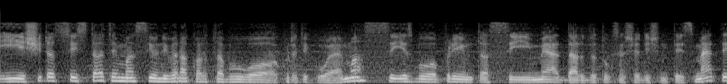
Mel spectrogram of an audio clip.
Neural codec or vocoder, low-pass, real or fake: codec, 16 kHz, 0.4 kbps, LongCat-Audio-Codec; 7.2 kHz; fake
